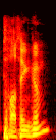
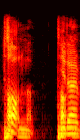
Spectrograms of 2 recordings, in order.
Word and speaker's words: Tottenham: I think it's the name Tottingham. You have to. Tottenham. You don't pronounce the E in the end.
